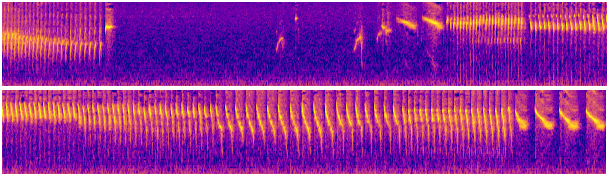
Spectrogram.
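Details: Canary master song recorded to train other birds: a fast trill, a pause with scattered notes, then long rolling high trills shifting speed and pitch, closing with sharp chips.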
